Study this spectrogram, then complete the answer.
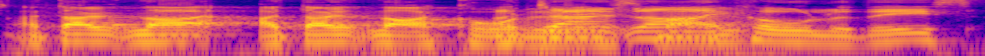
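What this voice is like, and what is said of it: Uncanny imitation, Northern English voice. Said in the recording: “from the North... I can't do the voice... It's uncanny.”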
